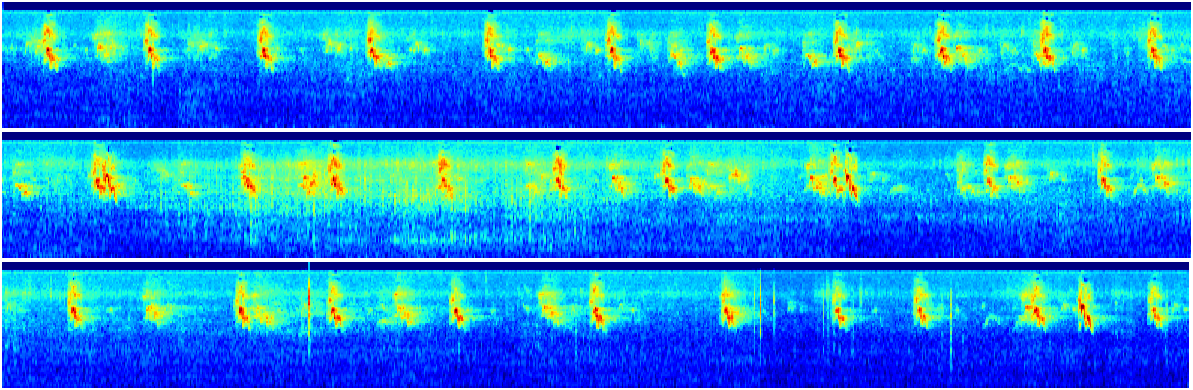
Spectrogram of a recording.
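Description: A small bird chirping over and over: short, sharp, high chirps about two a second with brief irregular gaps.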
